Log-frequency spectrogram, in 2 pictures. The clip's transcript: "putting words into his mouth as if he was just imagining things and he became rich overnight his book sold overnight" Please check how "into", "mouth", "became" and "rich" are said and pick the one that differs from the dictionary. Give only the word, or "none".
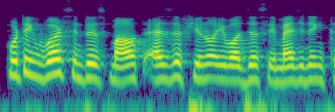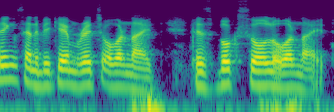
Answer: mouth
